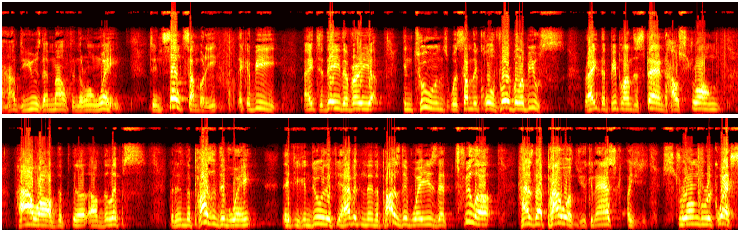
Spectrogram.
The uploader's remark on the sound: Shiur recorded in Yeshivas Ohr Reuven, Monsey, NY. Shiur given to Mesivta.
